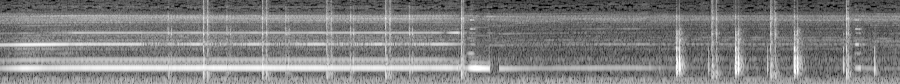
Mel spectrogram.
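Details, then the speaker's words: Failing IBM "DeathStar" hard drive heard through an electromagnetic pickup coil: high whine dips and recovers as the motor slows and resets, then irregular ticking as heads return to stops and retry loading firmware. "you can also hear the motor every time it dips a little bit that's the motor slowing down resetting and coming back up to speed or at least trying to get back up to"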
